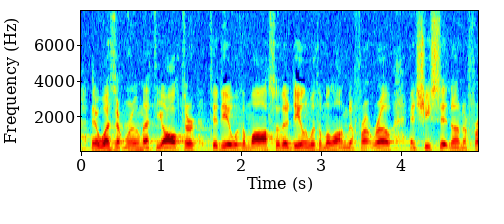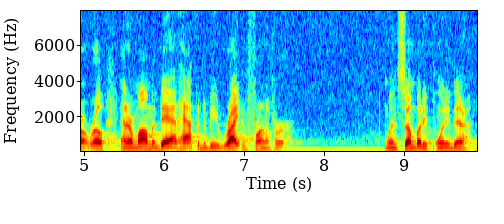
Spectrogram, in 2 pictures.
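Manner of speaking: ordinary delivery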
